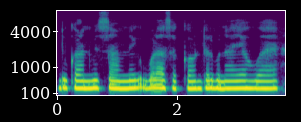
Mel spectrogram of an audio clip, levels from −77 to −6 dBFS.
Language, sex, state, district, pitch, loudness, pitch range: Hindi, female, Jharkhand, Palamu, 220 Hz, -10 LUFS, 215-225 Hz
